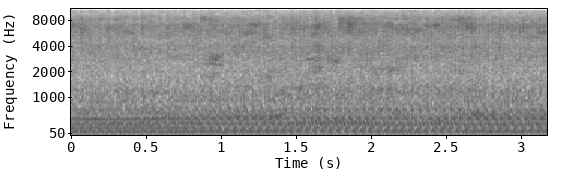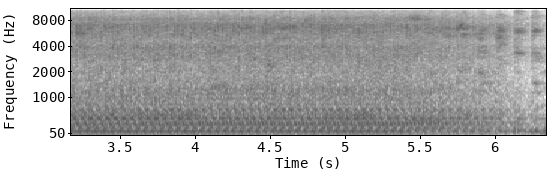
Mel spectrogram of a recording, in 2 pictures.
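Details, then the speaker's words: 1977 Yamaha XS650 chopper at idle on its first start after revival, with plugs, wires and coil wires in, timing and valves set: steady, even low thump with firm pulses, no knocks or misses; runs well. "now that sounds good"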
